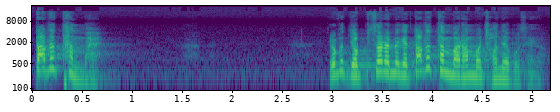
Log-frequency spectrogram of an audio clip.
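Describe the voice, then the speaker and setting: A male pastor preaching a sermon in an animated way to his congregation in a church. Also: very high voice, moderate pace. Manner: animated preaching, acting out short everyday quotes. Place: church sanctuary at a night service. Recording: long church hall reverb.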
